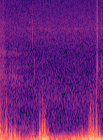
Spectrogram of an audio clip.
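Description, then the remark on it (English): Strong wind at the top of a hill buffets the microphone in heavy, loud, low rumbling gusts, swelling and dropping with a faint rustle, and no one speaks. “We got some really bad wind at the top of the hill here.”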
